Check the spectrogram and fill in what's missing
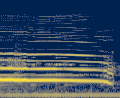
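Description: A single loud rooster crow, one long drawn-out call that rises and then trails off at the end.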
